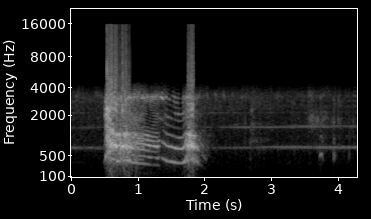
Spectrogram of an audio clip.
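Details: Howling at a tornado siren on its monthly first-Tuesday test, Mable, an 11-year-old female Chocolate Lab, gives one loud quavering howl that slides downward, then a rising second note, while the steady siren drones on.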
